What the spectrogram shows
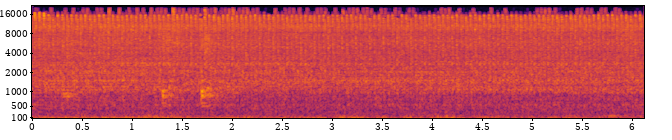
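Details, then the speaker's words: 2010 Nissan March manual petrol, single owner, never run on gas: starts instantly and idles deep, steady, smooth and quiet with no knocks, misses or rattles; normal idle. "ผมสตาร์ทเครื่องให้ฟังนะครับสตาร์ทชึ่งเลยนะฮะเครื่องเดินเรียบเดินเงียบเลยนะ"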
